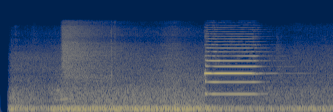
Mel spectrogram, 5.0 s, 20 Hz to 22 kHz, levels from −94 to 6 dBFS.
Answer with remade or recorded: recorded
